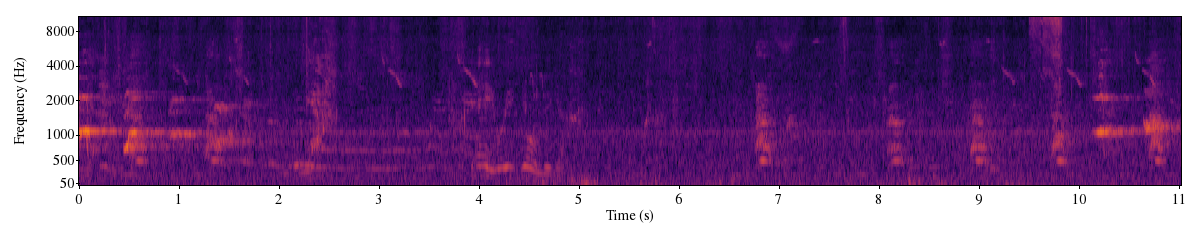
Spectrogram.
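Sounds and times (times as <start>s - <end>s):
puppies yipping and barking: 0.0s - 2.3s, 8.9s - 11.0s.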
